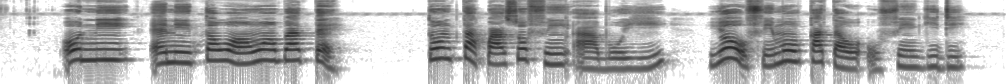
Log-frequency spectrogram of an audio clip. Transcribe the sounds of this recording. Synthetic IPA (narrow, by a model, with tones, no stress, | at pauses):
o˦nĩ˦ɛ˧nĩ˧tɔ˦wɔ˦ɔ˧w̃ɔ̃˦ba˦tɛ˦˨ | to˦n̩˦ta˦˨k͡pa˧so˦˨fĩ˧a̰˨bo˨ji˨˦ | jo˦o˨fĩ˨˦mũː˦ka˦˨ta˨o̰˨fĩ˧ɡi˧di˧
